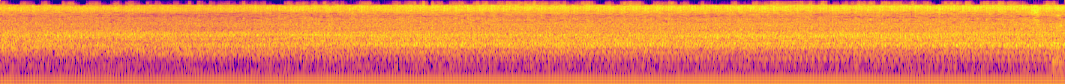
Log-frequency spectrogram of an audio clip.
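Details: Honda Prelude first start in six months after major overhaul (distributor, injector seals, radiator, new exhaust), cold, timing possibly off: steady low idle, slightly lumpy while cold but smooth without knocks or misses; normal cold idle.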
